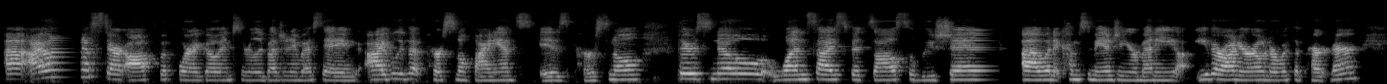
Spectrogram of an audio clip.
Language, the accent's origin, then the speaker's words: English; Canada; So I know it does definitely out me as a Canadian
